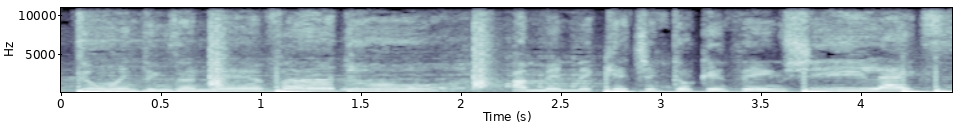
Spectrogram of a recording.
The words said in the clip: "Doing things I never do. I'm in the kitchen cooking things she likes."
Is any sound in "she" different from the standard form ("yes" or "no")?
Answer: no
